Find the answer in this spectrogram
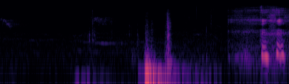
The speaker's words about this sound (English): I'm not climbing all the way over you to the driver's seat, though. Get out and open the passenger side door for me like a fucking gentleman.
